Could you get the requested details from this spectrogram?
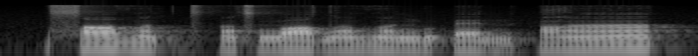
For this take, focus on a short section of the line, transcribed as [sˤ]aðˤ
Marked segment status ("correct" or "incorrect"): correct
